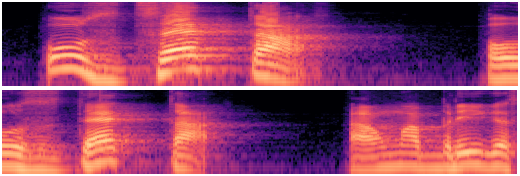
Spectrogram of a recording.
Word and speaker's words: zeta: Então, a gente fala zeta, tá? Se translitera com Z, mas ele tem som de Z, Z, Z, zeta.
